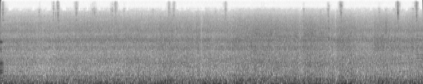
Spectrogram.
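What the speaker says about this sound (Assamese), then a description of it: "আজি ইমান বতাহ, ইমান উইণ্ড ব্লাষ্ট, মই নাজানো অডিঅ' কোৱালিটি কেনেকুৱা হ'ব।" Strong wind buffets the microphone in a constant low roar on a dusty riverbank of the Bharali River, with no voices.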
